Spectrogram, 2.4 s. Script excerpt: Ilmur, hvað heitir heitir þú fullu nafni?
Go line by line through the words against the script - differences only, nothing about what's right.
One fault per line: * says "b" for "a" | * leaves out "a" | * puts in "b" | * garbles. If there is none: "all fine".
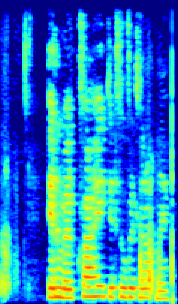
* leaves out "heitir"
